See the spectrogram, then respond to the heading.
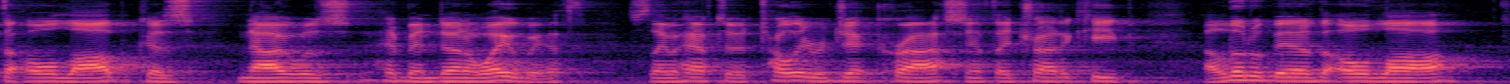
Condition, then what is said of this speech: No condition.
